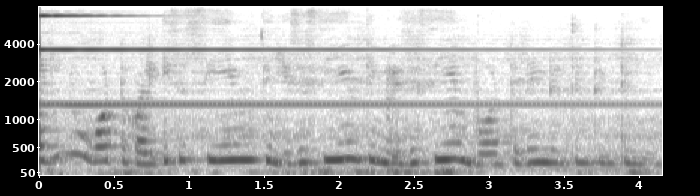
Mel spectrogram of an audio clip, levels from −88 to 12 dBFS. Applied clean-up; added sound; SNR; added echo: none; Bell; -1 dB; reverberation time 0.2 s.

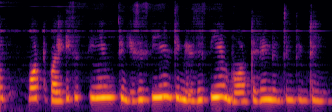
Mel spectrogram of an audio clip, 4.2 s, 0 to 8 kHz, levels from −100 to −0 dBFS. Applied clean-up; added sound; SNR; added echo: neural mask model DeepFilterNet 3.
